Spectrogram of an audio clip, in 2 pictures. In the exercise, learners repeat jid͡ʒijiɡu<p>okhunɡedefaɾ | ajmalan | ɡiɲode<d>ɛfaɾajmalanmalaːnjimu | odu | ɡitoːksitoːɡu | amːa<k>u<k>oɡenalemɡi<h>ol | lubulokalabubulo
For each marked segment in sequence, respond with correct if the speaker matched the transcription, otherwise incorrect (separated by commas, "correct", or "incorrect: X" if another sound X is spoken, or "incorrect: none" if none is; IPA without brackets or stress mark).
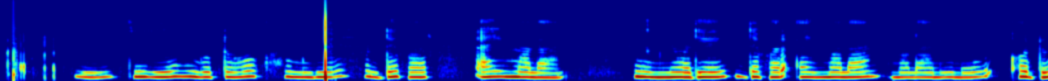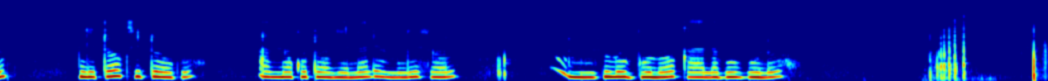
incorrect: t, correct, correct, incorrect: t, incorrect: s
